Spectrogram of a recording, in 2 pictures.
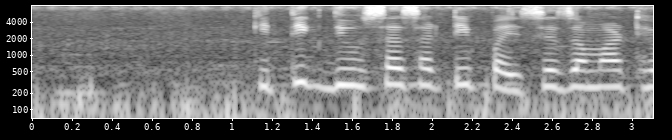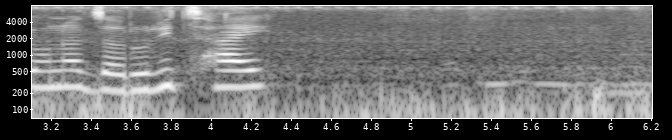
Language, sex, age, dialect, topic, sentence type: Marathi, female, 18-24, Varhadi, banking, question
